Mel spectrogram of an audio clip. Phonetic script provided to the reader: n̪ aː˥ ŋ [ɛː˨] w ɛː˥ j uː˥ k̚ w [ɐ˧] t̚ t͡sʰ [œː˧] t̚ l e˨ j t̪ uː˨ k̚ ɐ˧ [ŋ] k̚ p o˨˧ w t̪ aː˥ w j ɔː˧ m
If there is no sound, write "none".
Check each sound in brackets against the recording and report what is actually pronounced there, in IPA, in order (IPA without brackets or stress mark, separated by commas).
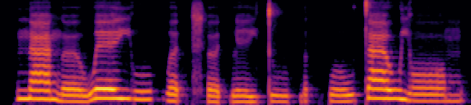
œː˨, ɐ˧, œː˨, none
